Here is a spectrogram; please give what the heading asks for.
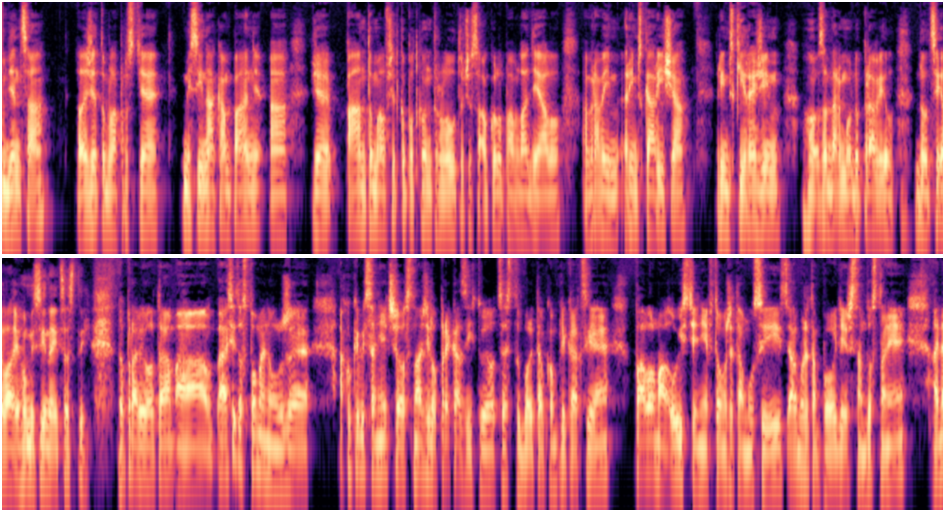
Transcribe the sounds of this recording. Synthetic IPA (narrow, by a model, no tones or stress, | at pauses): st̪uɟɛnt͡sa | alɛʒɛt̪ɔbɔlapɾɔscɛ | misiːnaːkampaɲaʒɛpaːnt̪ɔmalfʃɛt̪̚kɔpɔt̪kɔnt̪ɾɔlɔʊt̪ɔt͡ʃɔsa̰ʔɔ̰kɔlɔpaʋlaɟɛalɔʔa̰vɾaʋiːmɾiːmskaːɾiːʃaɾiːmskiːɾɛʒimɦɔzad̪aɾmɔd̪ɔpɾaʋḭld̪ɔt͡sɪɛlajɛɦɔmisiːnɛjt͡sɛst̪id̪ɔpɾaʋilɦɔt̪amaajsit̪ɔspɔmɛnulʒɛakɔkɛbisaɲɪɛt͡ʃɔsnaʒilɔpɾɛkazict̪uːjɛɦɔt͡sɛst̪ubɔlit̪amkɔmplikaːt͡siɛpaʋɔlmaːlujiscɛɲɪɛft̪ɔmʒɛt̪amːusiːiːzca̰lɛbɔʒɛt̪ampɔjɟɛʒɛsat̪amd̪ɔst̪aɲɛajn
